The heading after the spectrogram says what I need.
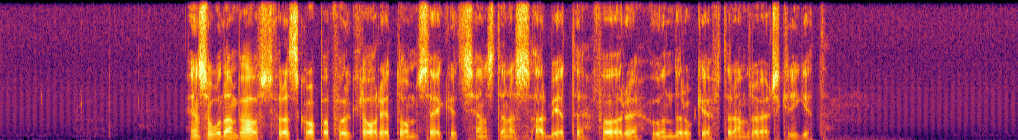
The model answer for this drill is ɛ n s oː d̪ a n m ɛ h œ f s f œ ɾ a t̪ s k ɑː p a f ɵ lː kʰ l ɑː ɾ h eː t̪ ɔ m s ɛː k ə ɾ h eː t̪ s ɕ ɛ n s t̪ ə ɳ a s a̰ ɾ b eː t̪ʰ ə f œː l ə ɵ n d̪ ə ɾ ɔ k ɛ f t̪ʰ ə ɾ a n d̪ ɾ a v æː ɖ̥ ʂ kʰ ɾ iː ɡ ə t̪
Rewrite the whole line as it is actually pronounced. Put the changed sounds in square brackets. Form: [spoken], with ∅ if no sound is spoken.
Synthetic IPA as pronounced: ɛ n s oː d̪ a n [b] ɛ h œ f s f œ ɾ a t̪ s k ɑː p a f ɵ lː kʰ l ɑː ɾ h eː t̪ ɔ m s ɛː k ə ɾ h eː t̪ s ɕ ɛ n s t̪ ə ɳ a s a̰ ɾ b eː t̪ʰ ə f œː [ɾ] ə ɵ n d̪ ə ɾ ɔ k ɛ f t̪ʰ ə ɾ a n d̪ ɾ a v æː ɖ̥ ʂ kʰ ɾ iː ɡ ə t̪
